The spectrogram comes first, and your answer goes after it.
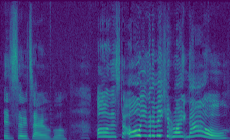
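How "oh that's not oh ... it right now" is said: ordinary talk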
